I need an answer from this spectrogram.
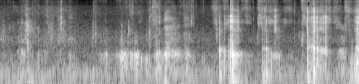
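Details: Moose, a shepherd mix dog, crunching a bone: sharp cracking bites with bright, gritty texture, a loud crack past the midpoint and a burst of crunches near the end, softer grinding chews in between.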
